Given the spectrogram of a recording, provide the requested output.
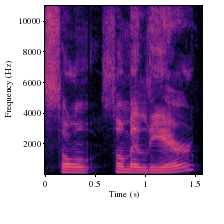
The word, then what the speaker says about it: sommelier: Now, of course, the sommelier, I guess you would pronounce it, sommelier, quickly intervened.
